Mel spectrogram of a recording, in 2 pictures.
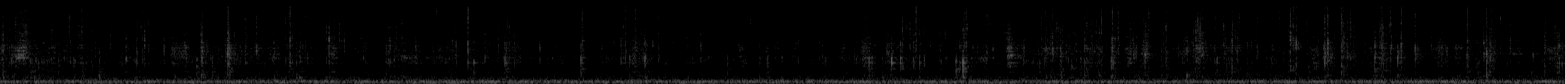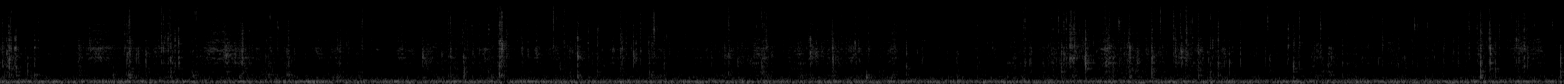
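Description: Pre-creased sheet of brown origami paper crackling and crinkling as it is folded and pinched into shape by hand, in small irregular crackles, over a low steady hum.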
